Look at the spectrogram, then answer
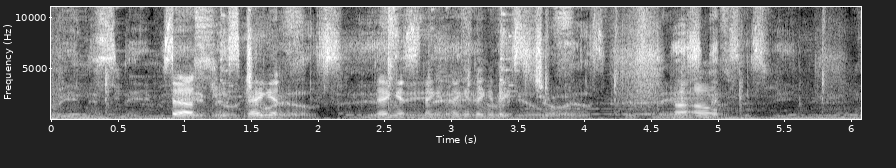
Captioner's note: chanting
